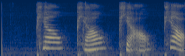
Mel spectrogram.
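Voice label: "Piao", Chinese syllable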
